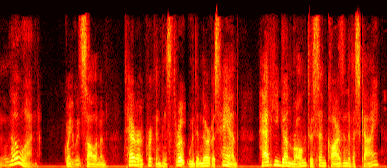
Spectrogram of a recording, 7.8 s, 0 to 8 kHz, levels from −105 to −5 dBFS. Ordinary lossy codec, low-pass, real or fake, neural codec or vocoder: AAC, 32 kbps; 7.2 kHz; fake; codec, 24 kHz, 0.9 kbps, WavTokenizer, medium music audio release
